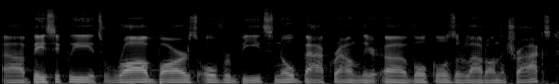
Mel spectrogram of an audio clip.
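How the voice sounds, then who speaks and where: A man's voice: on the low side, completely flat delivery, normal speed, clean tone. A middle-aged man from Canada hosting a podcast in a casual, chatty way, with frequent fillers and restarts. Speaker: podcast host. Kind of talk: casual chat.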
